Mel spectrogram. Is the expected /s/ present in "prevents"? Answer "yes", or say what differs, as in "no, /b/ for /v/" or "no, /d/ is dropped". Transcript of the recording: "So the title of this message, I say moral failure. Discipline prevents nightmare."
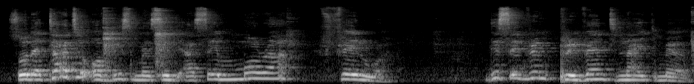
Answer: no, /s/ is dropped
